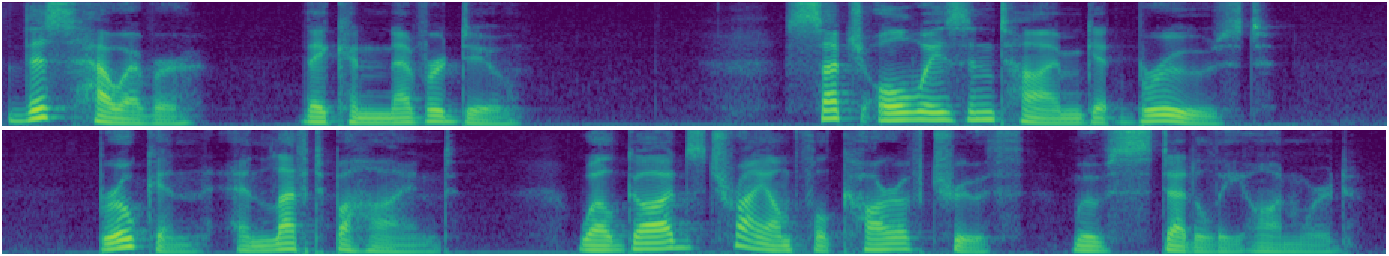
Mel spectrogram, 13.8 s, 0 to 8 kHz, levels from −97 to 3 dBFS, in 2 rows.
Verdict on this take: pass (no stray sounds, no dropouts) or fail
pass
